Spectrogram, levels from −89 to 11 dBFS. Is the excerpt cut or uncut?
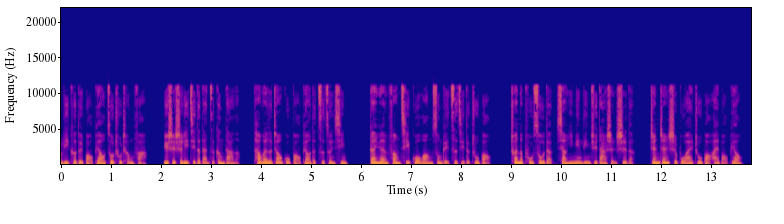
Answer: uncut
